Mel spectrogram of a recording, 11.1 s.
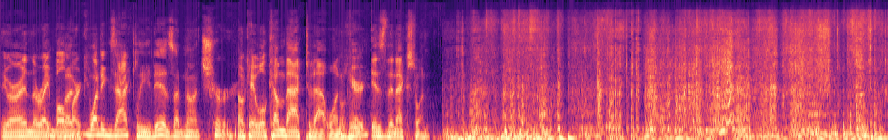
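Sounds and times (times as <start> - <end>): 
speech: 0.0 - 6.2
balloon: 5.5 - 11.0.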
